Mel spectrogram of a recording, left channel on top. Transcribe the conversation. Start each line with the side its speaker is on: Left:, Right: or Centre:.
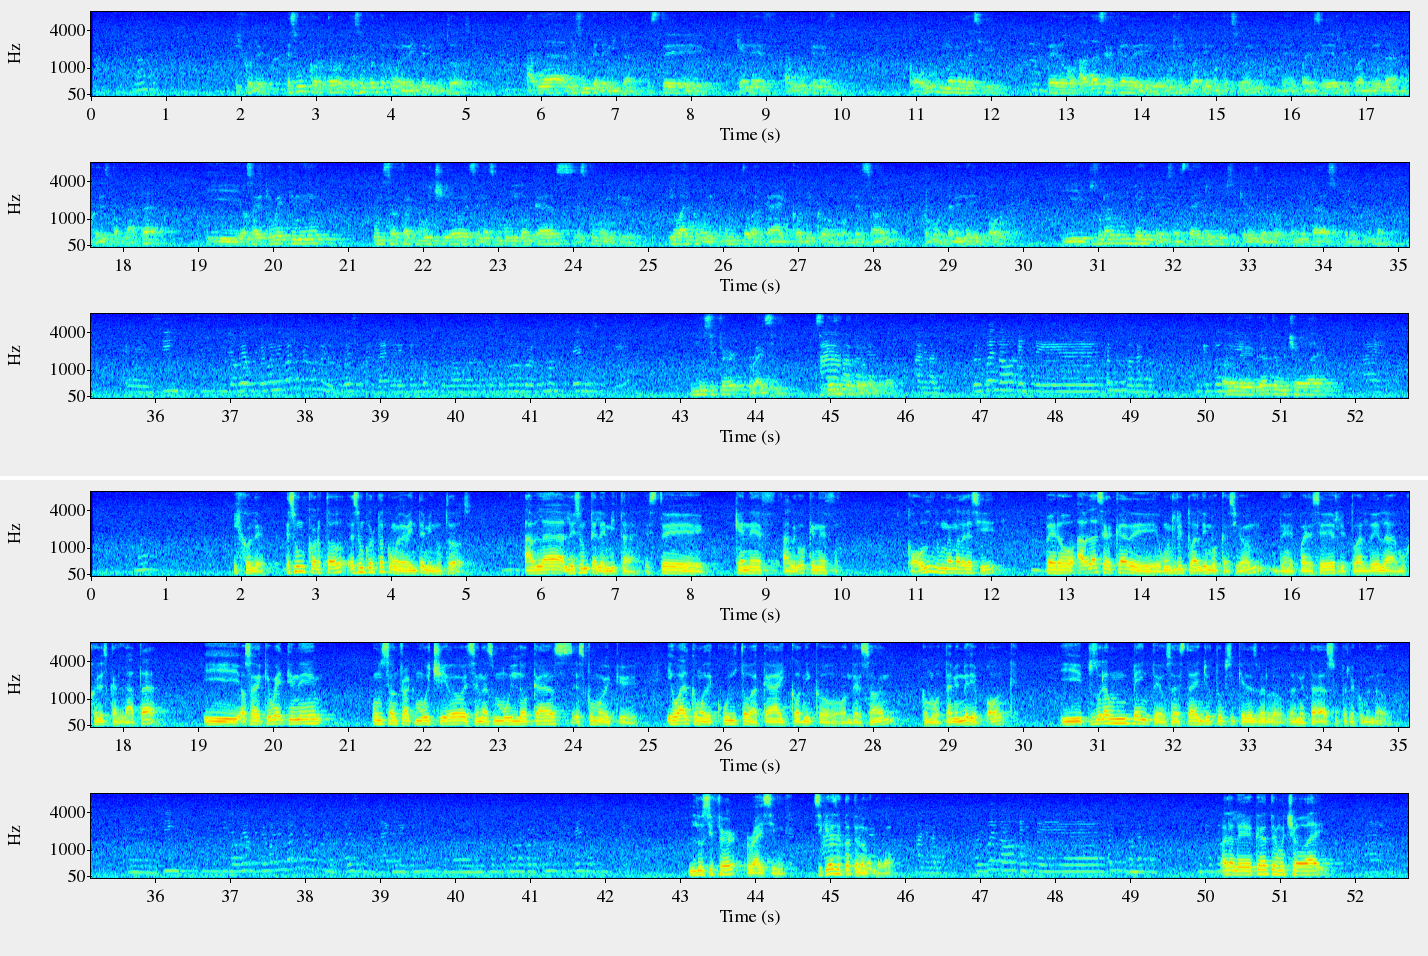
Left: No,
Right: Híjole,
Left: no,
Right: es un corto, es un corto como de veinte minutos
Left: ajá,
Right: Habla, lo hizo un telemita, este Kenneth, algo, Kenneth Cole, una madre así,
Left: mm,
Right: pero habla acerca de un ritual de invocación, de parece ritual de la Mujer Escarlata, y, o sea, de que, güey, tiene un soundtrack muy chido, escenas muy locas, es como de que, igual como de culto acá, icónico, Anderson, como
Left: ajá,
Right: también medio punk, y
Left: uh.
Right: pues dura un veinte o sea, está en YouTube si quieres verlo, la neta, súper recomendado.
Left: Eh, sí, sí, sí, sí, lo voy a buscar. Bueno, igual y luego me lo puedes mandar directamente porque no, no, no, so- no me acuerdo. ¿Cómo dijiste, Lucy, qué?
Right: Lucifer Rising. Si
Left: Ah,
Right: quieres, ahorita
Left: va, va,
Right: te lo
Left: ya.
Right: mando, va.
Left: Vale, vale. Pues bueno, este, estamos en contacto. <laughs> Que estés
Right: Órale,
Left: muy bien.
Right: cuídate mucho, bye.
Left: Bye.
